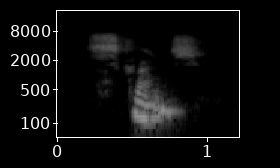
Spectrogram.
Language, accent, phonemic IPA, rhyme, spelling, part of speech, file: English, Southern England, /skɹʌnt͡ʃ/, -ʌntʃ, scrunch, verb / noun, LL-Q1860 (eng)-scrunch.wav
- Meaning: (verb) To crumple and squeeze to make more compact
